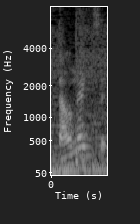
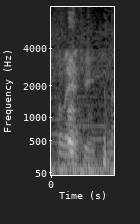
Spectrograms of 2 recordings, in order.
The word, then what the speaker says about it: phalanx: He was first introduced when I always mispronounce this, the phalanx, or phalanx, right? Yeah, there Phalanx. we go. Phalanx. Coming Thank in. you, The thank you. phalanx. The Phalange.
